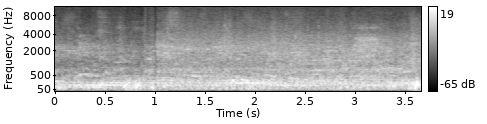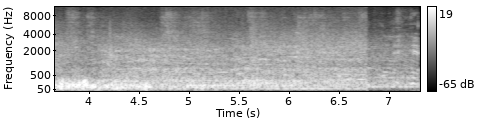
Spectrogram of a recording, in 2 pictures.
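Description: A crowd of adults murmurs and chats nearby.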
